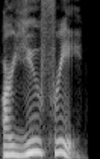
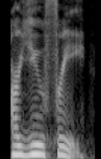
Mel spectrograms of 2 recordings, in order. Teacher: Listen to the rise at the end.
